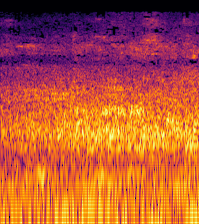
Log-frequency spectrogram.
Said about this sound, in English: And then way in the back here, you got a helicopter going over.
